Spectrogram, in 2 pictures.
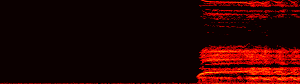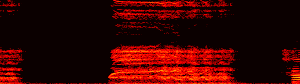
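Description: A recorded horse whinny played twice through the speaker of a wooden farm-animal sound puzzle. Each whinny lasts just over a second, and the second is an identical repeat of the first.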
